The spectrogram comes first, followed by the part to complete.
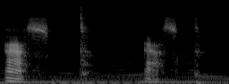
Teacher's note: the ending ed for many past tense verbs actually makes a t sound at the end even though it's spelled ed so asked asked try it one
